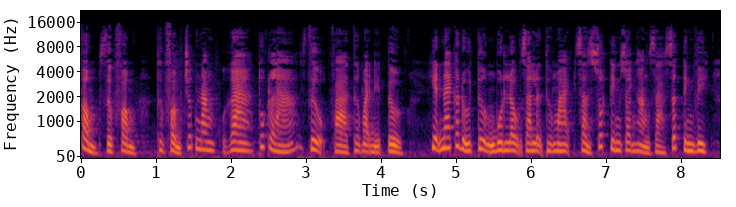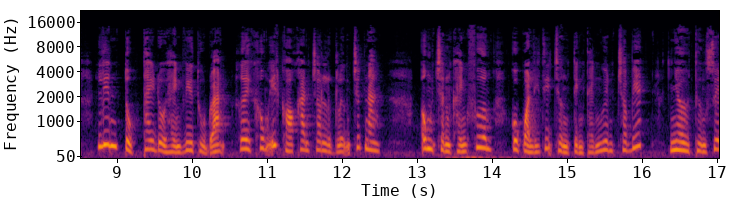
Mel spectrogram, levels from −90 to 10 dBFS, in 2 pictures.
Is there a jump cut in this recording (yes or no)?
yes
